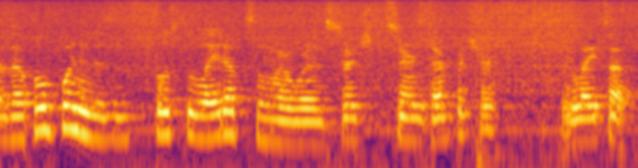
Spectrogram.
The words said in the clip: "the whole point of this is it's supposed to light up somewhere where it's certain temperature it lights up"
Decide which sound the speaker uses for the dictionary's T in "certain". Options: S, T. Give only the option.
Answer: S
